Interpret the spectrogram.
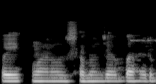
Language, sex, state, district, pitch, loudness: Marathi, male, Maharashtra, Nagpur, 150 Hz, -21 LUFS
